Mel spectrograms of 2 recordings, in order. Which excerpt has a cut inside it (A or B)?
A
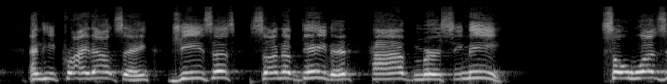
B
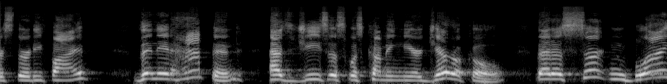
A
